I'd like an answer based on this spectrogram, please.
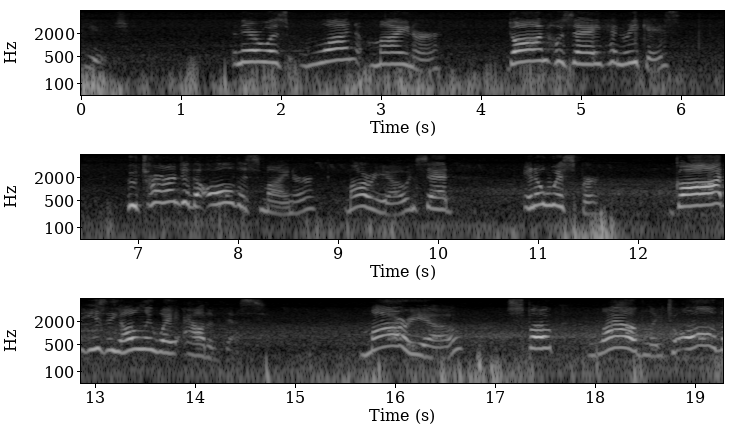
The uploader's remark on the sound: In these Covid-careful days, this service was held outside. We hope you are able to appreciate the sun and the birds and dogs, as well as the passing trucks and cars. Coming to you from Old South Presbyterian Church in Newburyport, MA.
